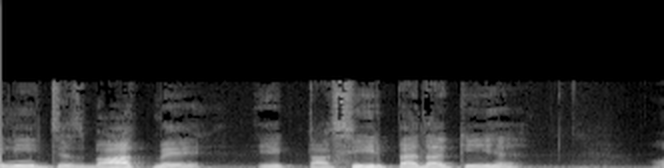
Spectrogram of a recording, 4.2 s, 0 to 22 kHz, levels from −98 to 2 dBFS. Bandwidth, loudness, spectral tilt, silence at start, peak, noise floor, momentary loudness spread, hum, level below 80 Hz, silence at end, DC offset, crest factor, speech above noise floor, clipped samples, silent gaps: 11.5 kHz; -20 LUFS; -7.5 dB/octave; 0 s; -2 dBFS; -47 dBFS; 11 LU; none; -56 dBFS; 0 s; under 0.1%; 18 dB; 28 dB; under 0.1%; none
